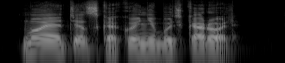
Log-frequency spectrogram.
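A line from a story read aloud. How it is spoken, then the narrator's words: Dry reply. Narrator (Russian): сухо отвечаю я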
